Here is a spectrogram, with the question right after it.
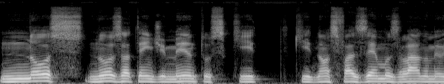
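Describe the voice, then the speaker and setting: Here a man talks very slowly. His pitch is medium. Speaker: radio host and therapist. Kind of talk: radio show monologue.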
